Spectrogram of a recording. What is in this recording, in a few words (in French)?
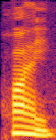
"huai4", chinois; Cours de Chinois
